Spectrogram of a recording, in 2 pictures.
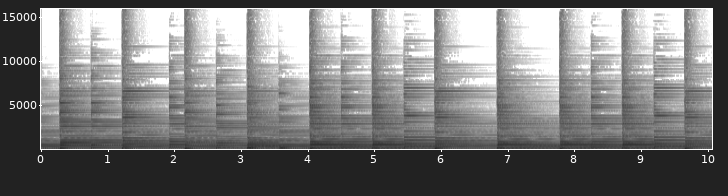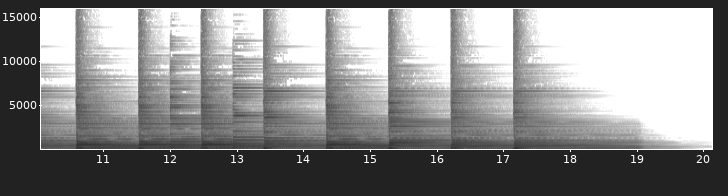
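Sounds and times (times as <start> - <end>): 
melody and chords: 0.0 - 19.3.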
